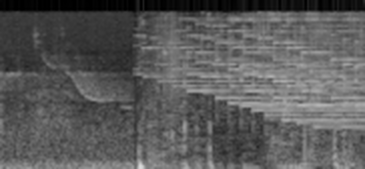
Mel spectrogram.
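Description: Scene-transition music sting: a brief falling swoop and a click, then a chiming run of many held tones building up through the second half.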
